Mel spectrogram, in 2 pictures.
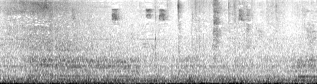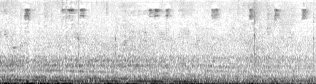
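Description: The bus rattles and vibrates over the road.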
